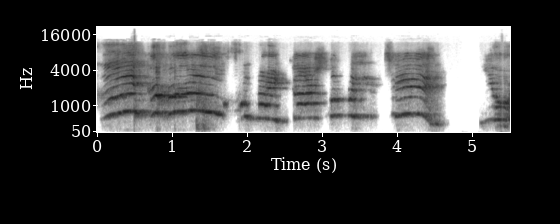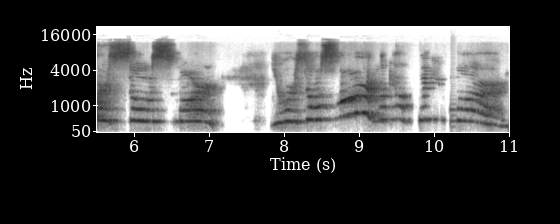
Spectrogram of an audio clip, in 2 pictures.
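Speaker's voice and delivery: high, loud, slow gushing praise; excited dog praise. Real, not acted. Praising dog after trick.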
